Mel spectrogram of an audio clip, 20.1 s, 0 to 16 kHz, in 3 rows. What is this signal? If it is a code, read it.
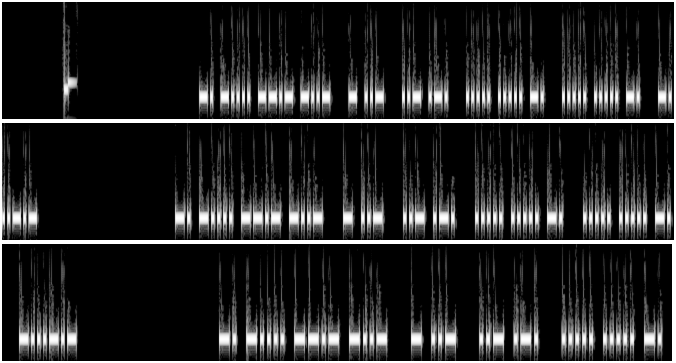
Morse code, heard as a keyed tone, about 40 wpm, 700 Hz. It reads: N6QX TU UR 55N 55N <BK> N6QX TU UR 55N 55N <BK> N6QX TU UR 55N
